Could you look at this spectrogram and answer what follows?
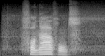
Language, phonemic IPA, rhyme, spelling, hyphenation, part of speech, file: Dutch, /ˌvɑˈnaː.vɔnt/, -aːvɔnt, vanavond, van‧avond, adverb, Nl-vanavond.ogg
- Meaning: tonight, this evening, the evening of the current day (in the future or past)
